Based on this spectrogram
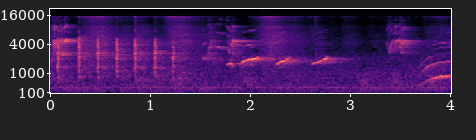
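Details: Pet parrot, said to talk nonstop: a quick run of about seven sharp clicks, then short rising whistled chirps and a final upward-sweeping whistle, over a faint steady hum.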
